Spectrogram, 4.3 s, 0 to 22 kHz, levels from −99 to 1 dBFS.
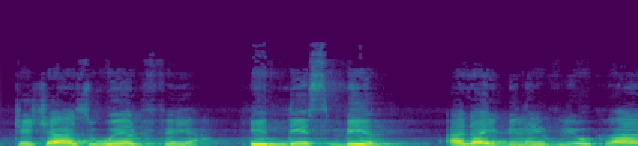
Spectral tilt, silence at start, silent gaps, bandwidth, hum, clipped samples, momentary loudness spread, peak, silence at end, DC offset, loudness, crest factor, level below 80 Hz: -8.5 dB/octave; 0.1 s; none; 4.9 kHz; none; under 0.1%; 13 LU; -2 dBFS; 0 s; under 0.1%; -16 LUFS; 14 dB; -80 dBFS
